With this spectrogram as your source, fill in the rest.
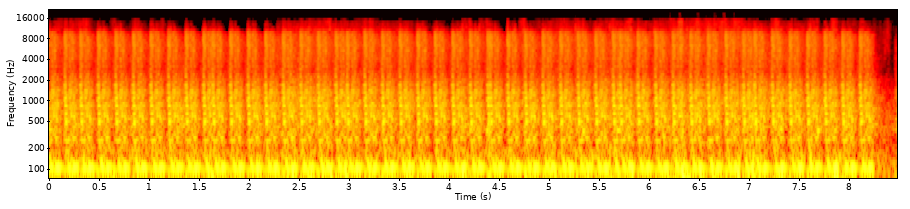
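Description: Rapid, continuous automatic gunfire from the naval combat game From the Depths rattles steadily for about eight seconds, loud and evenly paced, then cuts off abruptly with no talk.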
